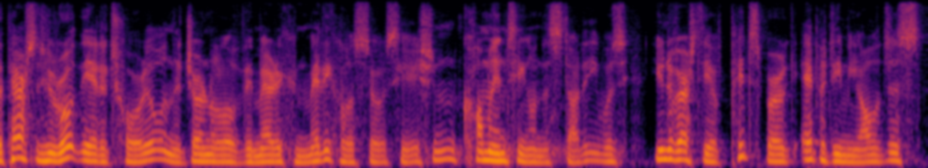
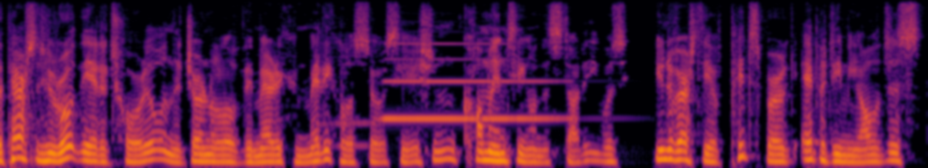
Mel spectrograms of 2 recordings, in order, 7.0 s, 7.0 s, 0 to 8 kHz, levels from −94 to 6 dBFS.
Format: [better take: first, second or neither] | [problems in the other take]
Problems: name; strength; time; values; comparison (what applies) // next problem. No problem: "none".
first | noise reduction (classical method spectral subtraction)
